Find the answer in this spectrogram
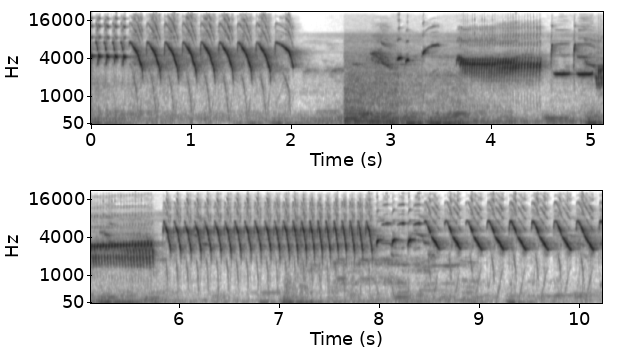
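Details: Canary song recorded as a lure for other birds: repeated falling whistled notes, a break with varied harsher and tonal notes, then a rapid trill and more descending whistles.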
